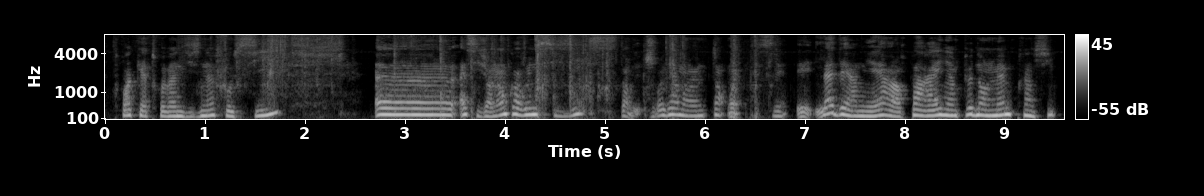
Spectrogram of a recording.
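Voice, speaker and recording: A woman's voice: on the low side, vocal fry, warm tone, husky. A woman with a French accent chatting casually in a scrapbooking haul video, hesitant and full of fillers and restarts, recorded indoors at home. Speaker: scrapbooking vlogger.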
